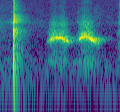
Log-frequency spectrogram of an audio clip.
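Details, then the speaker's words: Simple phonic (vocal) tic of Tourette's syndrome: a sharp click, then two short, clear whistle-like sounds. "phonic tics are also known as vocal tics simple vocal tics can be for example sniffing or throat clearing"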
